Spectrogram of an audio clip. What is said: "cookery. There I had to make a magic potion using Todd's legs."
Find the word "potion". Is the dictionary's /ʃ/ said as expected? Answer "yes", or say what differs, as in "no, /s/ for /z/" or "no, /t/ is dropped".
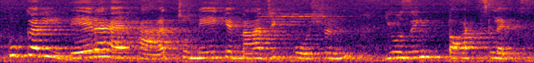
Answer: yes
